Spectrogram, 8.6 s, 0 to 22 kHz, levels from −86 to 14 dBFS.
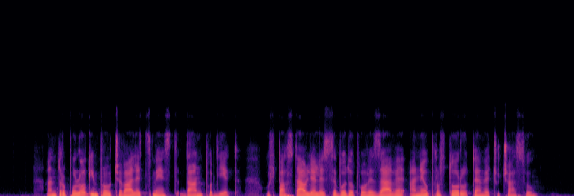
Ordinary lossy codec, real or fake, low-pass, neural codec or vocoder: Opus, 24 kbps; fake; 7.2 kHz; codec, 16 kHz, 6 kbps, DAC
